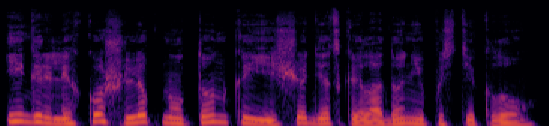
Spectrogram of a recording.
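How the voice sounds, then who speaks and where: A man narrating a novel in a measured, even storytelling voice. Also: a little high, dry recording, clean studio sound. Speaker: audiobook narrator. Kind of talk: scripted narration.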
